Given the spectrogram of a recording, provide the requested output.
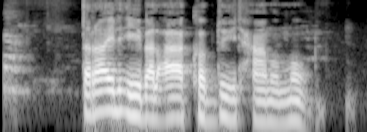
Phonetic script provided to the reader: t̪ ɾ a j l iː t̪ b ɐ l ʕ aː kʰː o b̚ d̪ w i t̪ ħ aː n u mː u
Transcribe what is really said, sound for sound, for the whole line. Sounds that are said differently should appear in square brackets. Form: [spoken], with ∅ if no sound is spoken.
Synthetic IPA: t̪ ɾ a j l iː [∅] b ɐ l ʕ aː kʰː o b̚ d̪ [u] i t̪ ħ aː [m] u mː u

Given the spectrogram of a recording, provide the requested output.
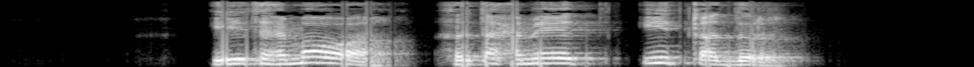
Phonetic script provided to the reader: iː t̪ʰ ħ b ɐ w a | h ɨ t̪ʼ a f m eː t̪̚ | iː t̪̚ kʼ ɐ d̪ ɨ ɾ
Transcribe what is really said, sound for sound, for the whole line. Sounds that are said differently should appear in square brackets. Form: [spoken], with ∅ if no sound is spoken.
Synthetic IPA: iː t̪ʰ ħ [m] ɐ w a | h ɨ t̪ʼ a [ħ] m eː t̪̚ | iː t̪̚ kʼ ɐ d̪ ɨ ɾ

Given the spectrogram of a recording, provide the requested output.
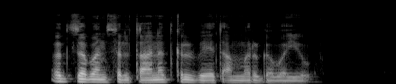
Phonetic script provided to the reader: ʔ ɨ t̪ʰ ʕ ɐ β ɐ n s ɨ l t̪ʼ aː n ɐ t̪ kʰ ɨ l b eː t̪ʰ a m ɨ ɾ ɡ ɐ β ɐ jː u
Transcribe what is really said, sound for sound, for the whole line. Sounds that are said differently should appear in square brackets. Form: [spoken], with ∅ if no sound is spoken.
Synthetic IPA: ʔ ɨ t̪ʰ [z] ɐ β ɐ n s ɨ l t̪ʼ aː n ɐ t̪ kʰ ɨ l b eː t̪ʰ a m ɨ ɾ ɡ ɐ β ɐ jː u

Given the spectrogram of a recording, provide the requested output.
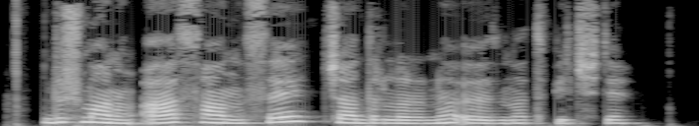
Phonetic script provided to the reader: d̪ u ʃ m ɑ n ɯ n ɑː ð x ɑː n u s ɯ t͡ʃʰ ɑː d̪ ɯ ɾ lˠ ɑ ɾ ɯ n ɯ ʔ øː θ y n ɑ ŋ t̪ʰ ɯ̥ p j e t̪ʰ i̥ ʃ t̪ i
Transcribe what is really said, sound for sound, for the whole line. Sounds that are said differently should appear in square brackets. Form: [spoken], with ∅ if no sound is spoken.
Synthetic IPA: d̪ u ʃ m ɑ n ɯ [ŋ] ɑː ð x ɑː n [ɯ] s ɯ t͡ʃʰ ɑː d̪ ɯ ɾ lˠ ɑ ɾ ɯ n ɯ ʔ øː [ð] y n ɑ [∅] t̪ʰ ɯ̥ p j e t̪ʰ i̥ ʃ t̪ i

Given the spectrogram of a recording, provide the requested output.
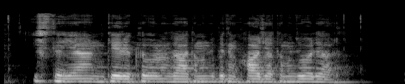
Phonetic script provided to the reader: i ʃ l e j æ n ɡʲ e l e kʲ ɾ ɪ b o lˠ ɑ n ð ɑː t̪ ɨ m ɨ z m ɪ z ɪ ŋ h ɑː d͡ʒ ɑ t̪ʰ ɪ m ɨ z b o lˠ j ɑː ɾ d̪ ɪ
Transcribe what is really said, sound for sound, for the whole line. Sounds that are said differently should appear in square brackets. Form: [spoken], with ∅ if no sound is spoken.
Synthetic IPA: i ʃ l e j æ n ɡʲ e [ɾ] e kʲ [l] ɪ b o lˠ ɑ n [z] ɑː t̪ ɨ m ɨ z [b] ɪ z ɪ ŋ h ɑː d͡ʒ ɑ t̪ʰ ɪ m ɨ z b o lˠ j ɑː ɾ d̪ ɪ

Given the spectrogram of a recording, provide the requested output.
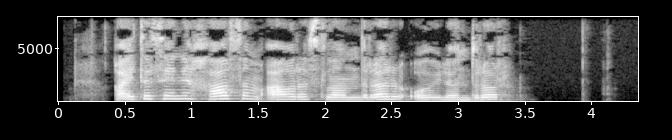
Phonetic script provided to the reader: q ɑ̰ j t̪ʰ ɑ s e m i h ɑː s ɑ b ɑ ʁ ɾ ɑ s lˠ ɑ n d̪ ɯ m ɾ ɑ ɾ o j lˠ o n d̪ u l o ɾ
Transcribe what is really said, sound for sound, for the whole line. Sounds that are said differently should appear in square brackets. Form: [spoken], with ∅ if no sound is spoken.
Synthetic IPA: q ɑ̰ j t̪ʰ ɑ s e [n] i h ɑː s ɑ [m] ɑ ʁ ɾ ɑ s lˠ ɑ n d̪ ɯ [∅] ɾ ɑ ɾ o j lˠ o n d̪ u [ɾ] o ɾ

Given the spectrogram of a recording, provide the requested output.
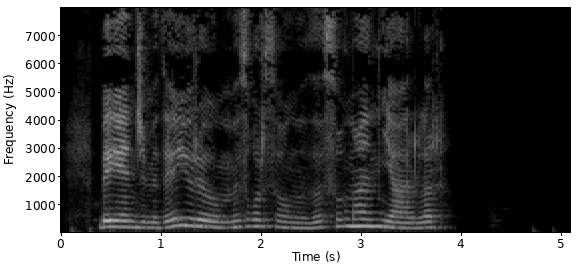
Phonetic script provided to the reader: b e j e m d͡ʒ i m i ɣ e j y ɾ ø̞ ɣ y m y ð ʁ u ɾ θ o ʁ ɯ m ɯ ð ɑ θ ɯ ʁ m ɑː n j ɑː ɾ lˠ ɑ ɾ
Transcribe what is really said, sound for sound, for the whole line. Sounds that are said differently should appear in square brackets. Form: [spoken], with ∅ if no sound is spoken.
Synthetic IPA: b e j e [n] d͡ʒ i m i [ð] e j y ɾ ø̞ ɣ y m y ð ʁ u ɾ θ o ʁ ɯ m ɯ ð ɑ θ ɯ ʁ m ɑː n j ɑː ɾ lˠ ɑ ɾ

